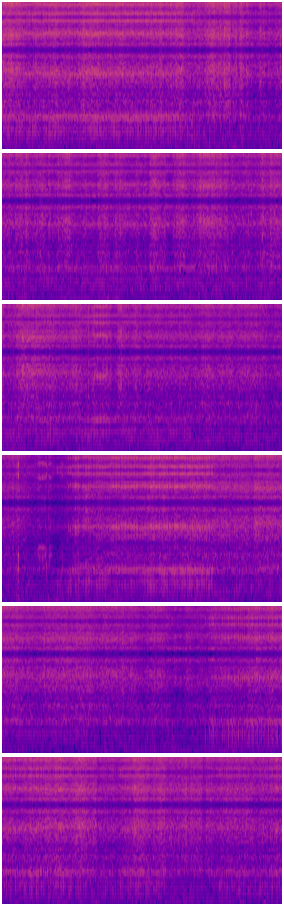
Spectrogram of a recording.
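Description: Honda Dax mini bikes' small four-stroke single-cylinder engines running on the move, the throttle opened and eased so the engine note rises and falls several times. There is a single sharp click about halfway through.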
